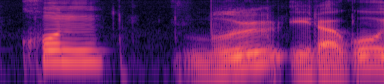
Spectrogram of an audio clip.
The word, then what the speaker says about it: 콧물: 얘를 어떻게 적고요? 콧물로 적고요. 얘를 발음하면 콘물이라고 이야기를 하게 됩니다.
